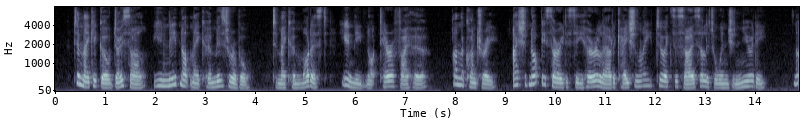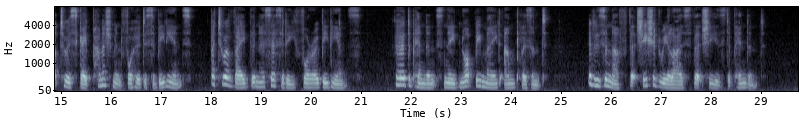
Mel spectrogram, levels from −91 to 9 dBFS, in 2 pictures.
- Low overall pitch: No, medium, 160 Hz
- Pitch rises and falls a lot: Yes, wide, 6.3 semitones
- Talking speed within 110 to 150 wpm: Yes, average, 140 wpm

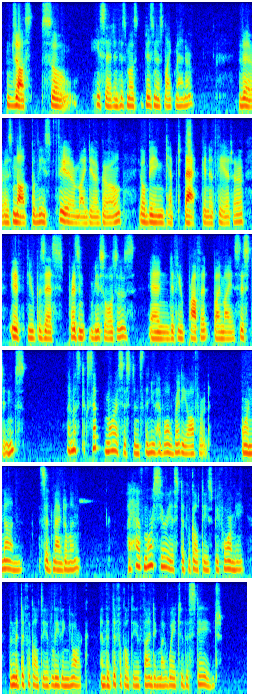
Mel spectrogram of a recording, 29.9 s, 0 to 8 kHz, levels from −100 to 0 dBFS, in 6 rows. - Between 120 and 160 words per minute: Yes, average, 150 wpm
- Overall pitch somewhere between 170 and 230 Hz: No, medium, 150 Hz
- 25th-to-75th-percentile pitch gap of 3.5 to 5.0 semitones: No, average, 3.1 semitones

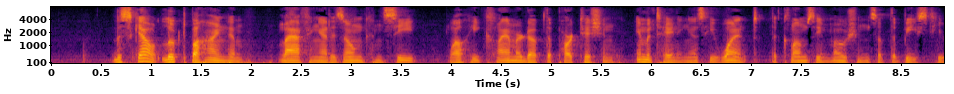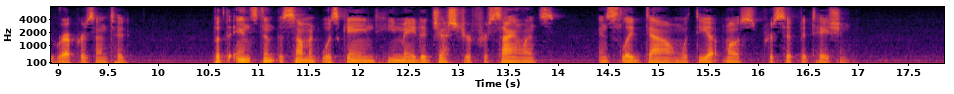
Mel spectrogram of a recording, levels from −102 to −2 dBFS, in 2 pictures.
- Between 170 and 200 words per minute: No, average, 160 wpm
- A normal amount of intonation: No, narrow, 2.1 semitones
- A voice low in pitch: Yes, very low, 95 Hz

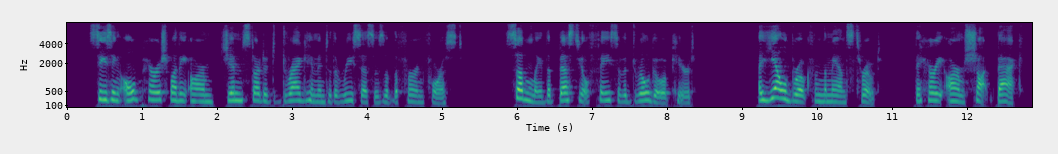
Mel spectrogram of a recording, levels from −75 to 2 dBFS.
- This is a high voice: Yes, high, 205 Hz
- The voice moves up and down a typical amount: Yes, average, 3.2 semitones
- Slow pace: No, average, 175 wpm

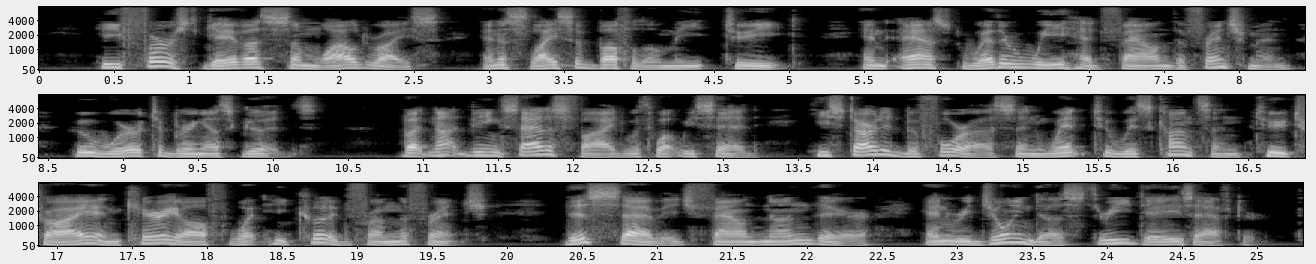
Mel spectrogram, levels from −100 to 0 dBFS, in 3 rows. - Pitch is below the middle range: Yes, low, 125 Hz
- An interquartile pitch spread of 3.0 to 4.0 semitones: Yes, average, 3.7 semitones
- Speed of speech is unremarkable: Yes, average, 160 wpm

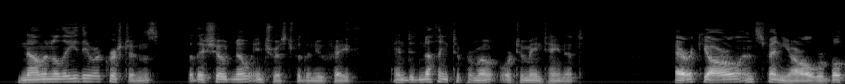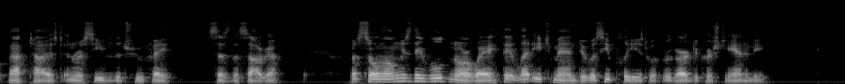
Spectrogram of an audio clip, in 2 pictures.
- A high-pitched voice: No, low, 100 Hz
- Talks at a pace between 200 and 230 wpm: Yes, fast, 205 wpm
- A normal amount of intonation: No, wide, 6.1 semitones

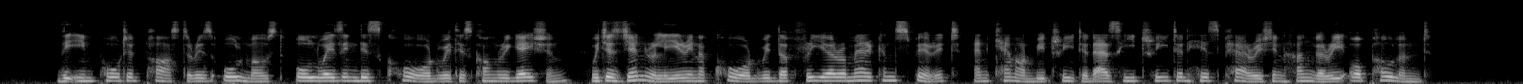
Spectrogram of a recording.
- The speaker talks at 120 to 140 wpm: Yes, slow, 135 wpm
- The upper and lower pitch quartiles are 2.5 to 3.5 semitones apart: Yes, average, 2.9 semitones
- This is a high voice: No, medium, 155 Hz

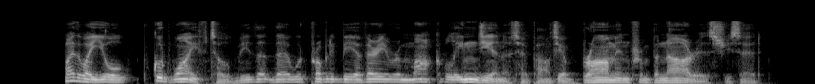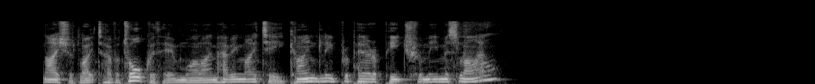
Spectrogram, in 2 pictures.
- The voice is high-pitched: No, low, 110 Hz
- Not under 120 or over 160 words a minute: No, average, 180 wpm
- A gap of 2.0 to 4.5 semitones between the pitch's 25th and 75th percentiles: No, average, 5.0 semitones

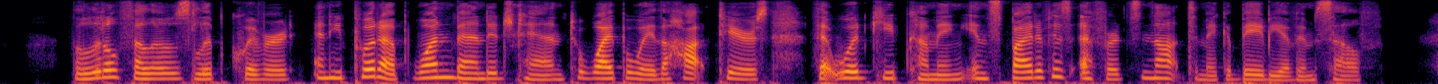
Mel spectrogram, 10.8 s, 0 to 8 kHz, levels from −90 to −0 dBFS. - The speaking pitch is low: No, high, 195 Hz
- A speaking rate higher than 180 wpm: Yes, average, 190 wpm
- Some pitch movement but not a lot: Yes, average, 4.1 semitones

